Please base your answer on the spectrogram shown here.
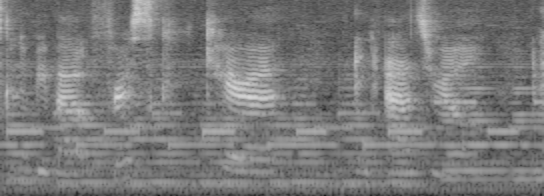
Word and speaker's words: Chara: By the way, no official pronunciations on Chara. I've heard Chara, Chara, and Chara. I'm gonna stick with Chara based on the word character.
